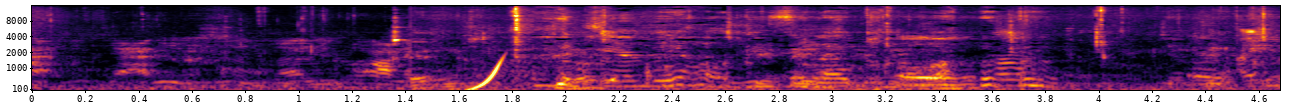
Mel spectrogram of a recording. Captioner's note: juice bursts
